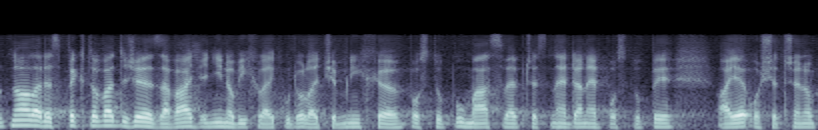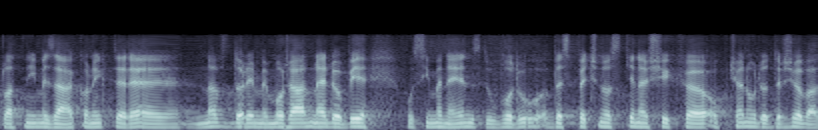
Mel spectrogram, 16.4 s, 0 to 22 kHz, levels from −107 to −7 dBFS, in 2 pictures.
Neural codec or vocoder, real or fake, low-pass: codec, 16 kHz, about 1 kbps, DyCAST, with the encoder's durations; fake; 7.2 kHz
